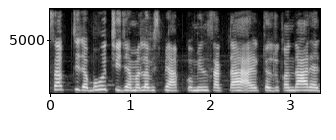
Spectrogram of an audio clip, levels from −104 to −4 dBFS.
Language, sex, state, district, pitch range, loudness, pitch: Hindi, female, Bihar, Darbhanga, 275-300 Hz, -18 LUFS, 285 Hz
